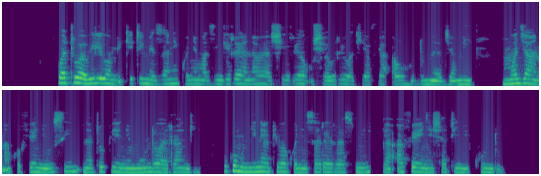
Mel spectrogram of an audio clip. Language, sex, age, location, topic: Swahili, female, 36-49, Kisumu, health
